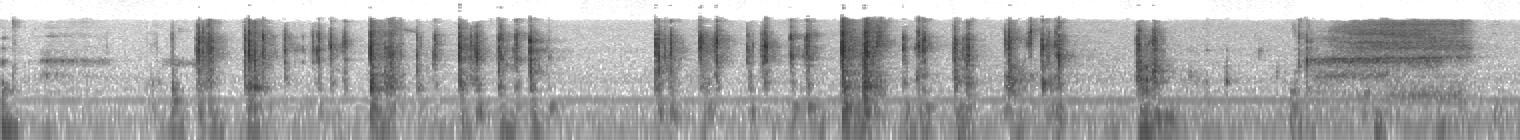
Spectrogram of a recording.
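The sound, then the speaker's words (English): Typing on a computer keyboard: rapid, irregular clusters of light clicks with a short pause midway, over a faint low hum. “I'm a man, so it's hard to type and talk at the same time.”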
